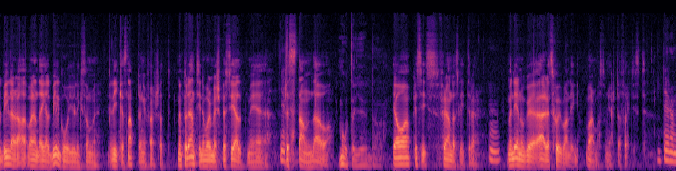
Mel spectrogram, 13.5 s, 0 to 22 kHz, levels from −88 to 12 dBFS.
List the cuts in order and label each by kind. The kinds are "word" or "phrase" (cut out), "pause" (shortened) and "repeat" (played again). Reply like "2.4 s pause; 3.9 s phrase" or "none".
2.1 s pause; 3.5 s pause; 6.7 s pause; 8.8 s phrase; 10.1 s pause; 11.5 s word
